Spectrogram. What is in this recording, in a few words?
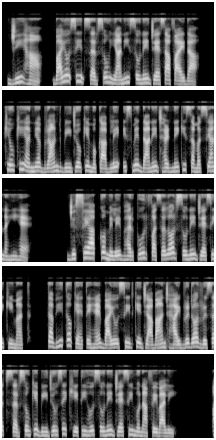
Female; Bioseed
